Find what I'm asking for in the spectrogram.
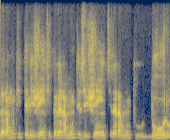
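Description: Fairly high in pitch, a man's voice comes through. He talks at a fairly quick pace. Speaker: agribusiness executive. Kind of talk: interview. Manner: halting, many fillers.

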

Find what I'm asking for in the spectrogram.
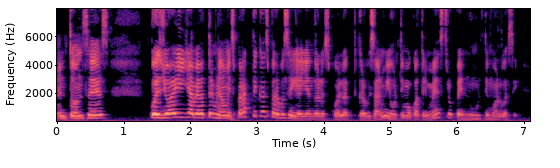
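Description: A woman's fairly high voice at a very fast pace, with very wide pitch swings and big swings in loudness. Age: 20s. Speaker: young mother, nutrition graduate. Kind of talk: personal testimony in a podcast interview.

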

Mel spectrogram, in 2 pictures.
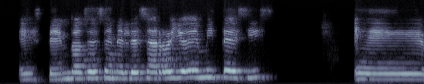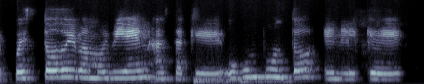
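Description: Over background music, a woman talks very slowly in a high voice with fairly even intonation. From Morelia, Mexico. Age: 20s. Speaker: doctoral student. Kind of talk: casual interview chat. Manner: hesitant, many fillers.

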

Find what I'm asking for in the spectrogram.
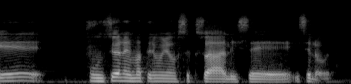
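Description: A man is speaking. He has a Chilean accent. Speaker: podcast host. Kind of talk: casual chat.

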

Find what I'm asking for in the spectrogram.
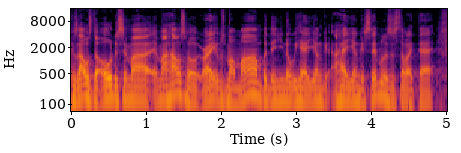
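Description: A man with an American accent talks at a medium pitch with ordinary pitch variation in a normal speaking voice. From Queens, New York. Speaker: battle rapper and spoken word poet. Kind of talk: casual interview.

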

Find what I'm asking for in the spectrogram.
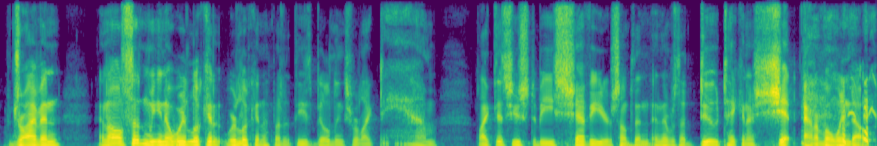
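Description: Very fast and with lively intonation, a man with an American accent talks at medium pitch, his loudness swinging widely. The recording is very clean and dry, close, with no echo and a silent background. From Southern California, Lakeside. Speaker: podcast guest. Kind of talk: casual chat. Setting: studio.

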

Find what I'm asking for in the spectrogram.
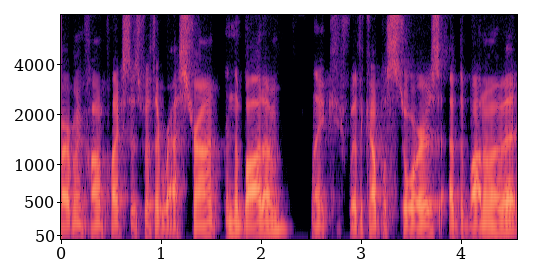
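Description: With a normal speaking voice, a man talks at a fairly quick pace in a fairly low pitch with ordinary pitch variation. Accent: Canadian. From Ontario, Waterloo. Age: 20s. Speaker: college soccer goalkeeper. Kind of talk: casual chat.

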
